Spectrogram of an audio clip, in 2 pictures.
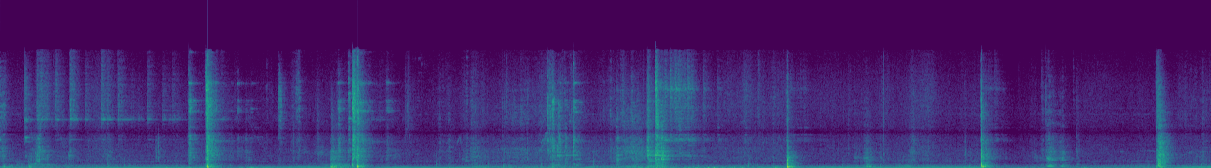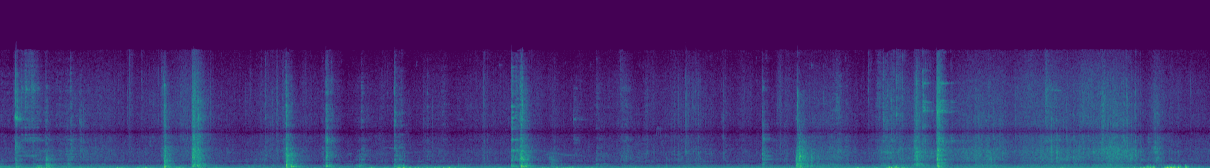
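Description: A long metal digging bar is jabbed down into a post hole again and again, giving sharp metallic clinks and scrapes as it strikes stones and earth, at irregular intervals of a second or two. A steady low hum runs underneath.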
